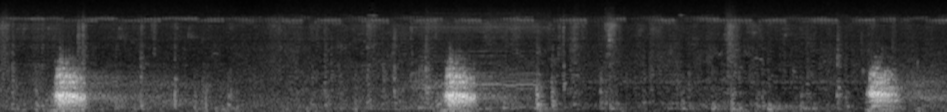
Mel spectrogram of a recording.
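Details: Greater kudu in Kruger National Park giving its bark alarm call: three short, loud, gruff barks spaced about four seconds apart, each a brief burst, over a quiet, faintly hissing natural background.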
